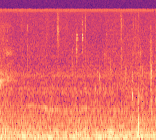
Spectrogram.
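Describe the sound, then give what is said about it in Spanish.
A quiet sip of coffee, soft wet mouth sounds and a small slurp near the end, with no talking over a low background hum. “Y con este sorbito de café delicioso”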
